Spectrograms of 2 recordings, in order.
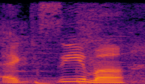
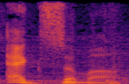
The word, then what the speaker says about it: eczema: Then he says that his stuff is bumping like eczema. It's actually pronounced eczema, and it's a very serious condition.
